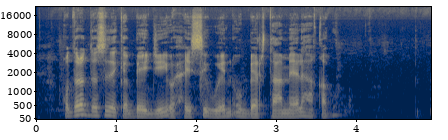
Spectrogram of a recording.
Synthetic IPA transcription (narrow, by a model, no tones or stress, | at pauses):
qʊd̪ɾɐd̪ɐsɪðɐkʰɐbɛjt͡ʃiːwʔɑ̰ħɑjsɪwɛːnʔʊ̰bɛːrt̪ʰaːmɛːlɐɦɐqɑβɔ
